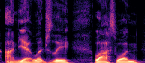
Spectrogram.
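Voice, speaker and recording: A man's voice: medium pitch, little pitch movement, moderate pace, darkish tone, no echo, clean studio sound. A Scottish man in his thirties, a podcast guest talking casually and self-deprecatingly with lots of fillers. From Scotland.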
